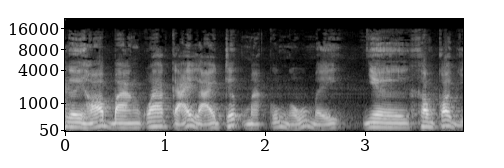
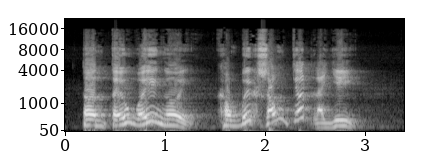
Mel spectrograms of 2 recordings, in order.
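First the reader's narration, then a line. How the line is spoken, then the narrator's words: Angry shout in unison. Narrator (Vietnamese): Năm lão đồng thanh phẫn nộ quát lớn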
